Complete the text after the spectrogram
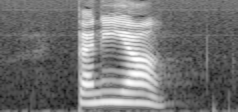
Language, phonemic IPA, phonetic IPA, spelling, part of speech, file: Tamil, /t̪ɐnɪjɑː/, [t̪ɐnɪjäː], தனியா, noun / adverb, Ta-தனியா.ogg
- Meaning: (noun) coriander seed; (adverb) Spoken Tamil form of தனியாக (taṉiyāka, “by oneself”)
